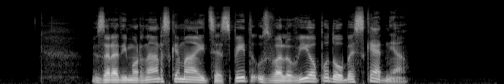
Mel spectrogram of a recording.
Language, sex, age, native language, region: Slovenian, male, 30-49, Slovenian, Central Slovenia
